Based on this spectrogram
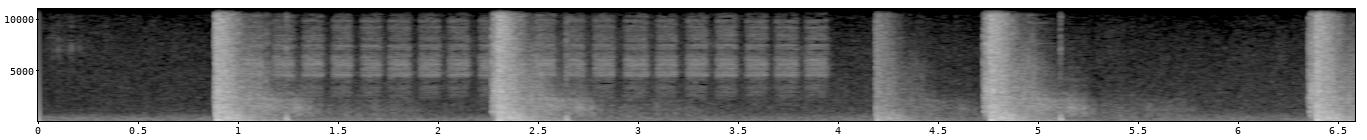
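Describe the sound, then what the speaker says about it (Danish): Ruger .22 carbine rifle firing five sharp, separate cracks spaced a second or more apart, each with a short tail, over a steady background of chirping crickets. "Var det dig, der lige skød?"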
